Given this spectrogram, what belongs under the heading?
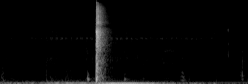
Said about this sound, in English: See? Disobedient sissies get slapped.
